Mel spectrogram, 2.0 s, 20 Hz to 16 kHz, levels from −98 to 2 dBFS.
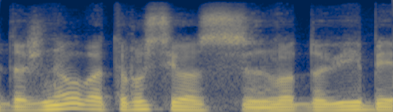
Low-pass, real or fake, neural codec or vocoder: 14.4 kHz; fake; autoencoder, 48 kHz, 32 numbers a frame, DAC-VAE, trained on Japanese speech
